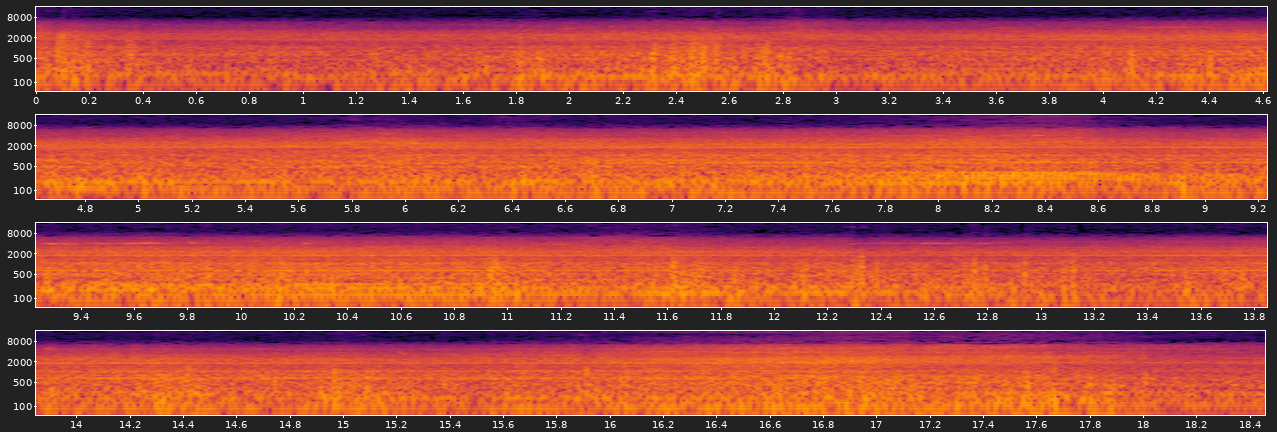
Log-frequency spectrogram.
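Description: A motorbike engine hums steadily up close while riding.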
